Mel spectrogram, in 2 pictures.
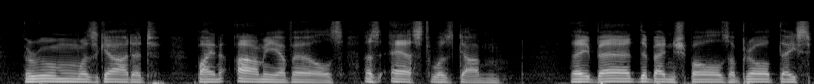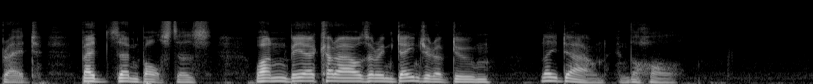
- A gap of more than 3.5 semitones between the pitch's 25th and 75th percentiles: Yes, average, 3.9 semitones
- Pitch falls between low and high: No, low, 120 Hz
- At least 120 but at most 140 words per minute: Yes, slow, 135 wpm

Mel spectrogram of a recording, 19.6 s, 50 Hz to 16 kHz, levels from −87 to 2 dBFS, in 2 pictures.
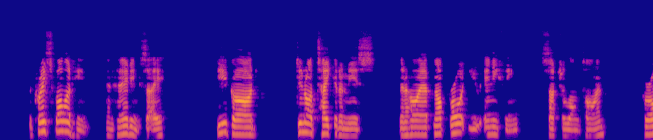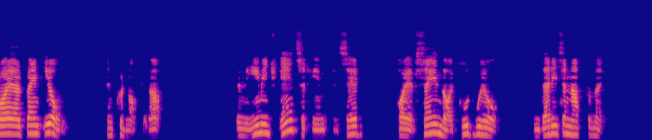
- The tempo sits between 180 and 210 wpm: No, average, 170 wpm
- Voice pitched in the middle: Yes, medium, 160 Hz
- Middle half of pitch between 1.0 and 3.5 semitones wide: No, average, 4.5 semitones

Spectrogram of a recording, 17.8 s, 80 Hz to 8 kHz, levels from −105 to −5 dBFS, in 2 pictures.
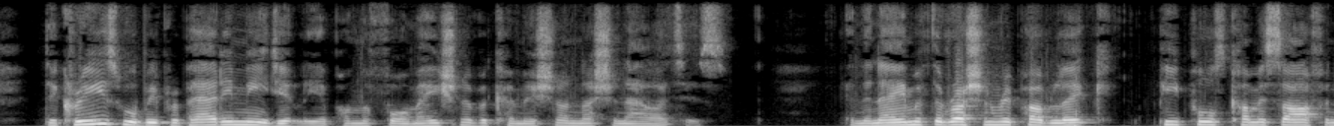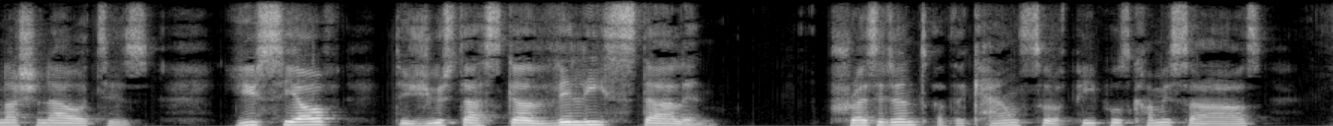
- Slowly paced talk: Yes, slow, 120 wpm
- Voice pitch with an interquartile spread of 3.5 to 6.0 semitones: Yes, average, 4.4 semitones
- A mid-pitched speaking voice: Yes, medium, 155 Hz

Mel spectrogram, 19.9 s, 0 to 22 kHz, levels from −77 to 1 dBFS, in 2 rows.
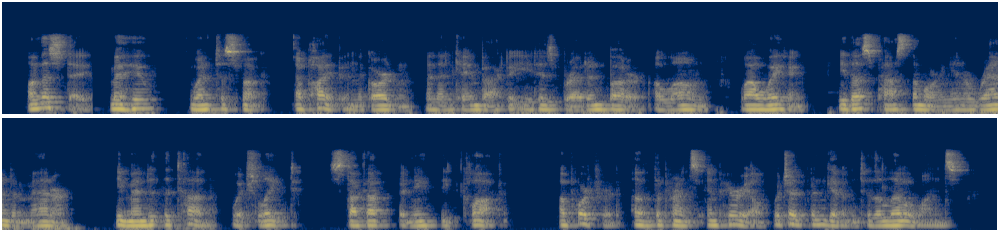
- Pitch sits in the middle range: No, low, 115 Hz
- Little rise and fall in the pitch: Yes, narrow, 1.9 semitones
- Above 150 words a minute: Yes, average, 180 wpm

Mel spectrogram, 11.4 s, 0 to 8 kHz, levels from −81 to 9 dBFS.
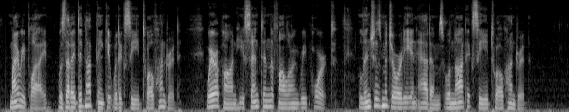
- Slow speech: No, average, 155 wpm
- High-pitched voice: No, low, 130 Hz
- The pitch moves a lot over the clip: No, average, 3.7 semitones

